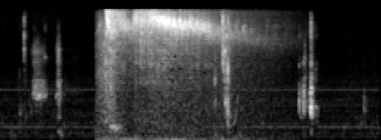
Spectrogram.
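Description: A fishing rod whooshes through the air as a line is cast.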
